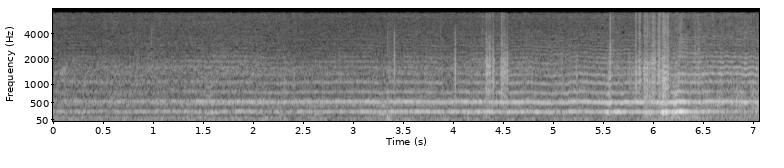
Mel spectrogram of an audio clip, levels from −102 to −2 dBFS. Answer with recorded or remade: recorded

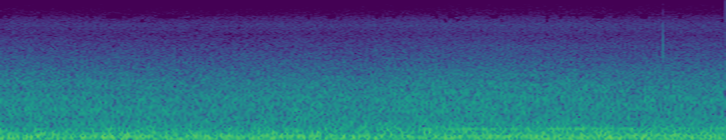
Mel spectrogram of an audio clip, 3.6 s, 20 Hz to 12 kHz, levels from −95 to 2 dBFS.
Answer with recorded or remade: recorded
